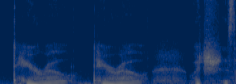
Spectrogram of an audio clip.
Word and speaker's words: tarot: tarot tarot you the the last T is definitely silent everyone agrees on that okay everyone agrees that the last T is silent but everyone also is usually okay with either tarot or Taro taro tar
